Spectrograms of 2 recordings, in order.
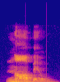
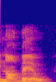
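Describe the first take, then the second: First: The stress is on the first syllable. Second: The stress is on the last syllable. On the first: The speaker calls it wrong. "elas poderiam pronunciar como paroxítonas" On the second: The speaker calls it right. "O certo seria ... Nobel, porque elas são oxítonas"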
